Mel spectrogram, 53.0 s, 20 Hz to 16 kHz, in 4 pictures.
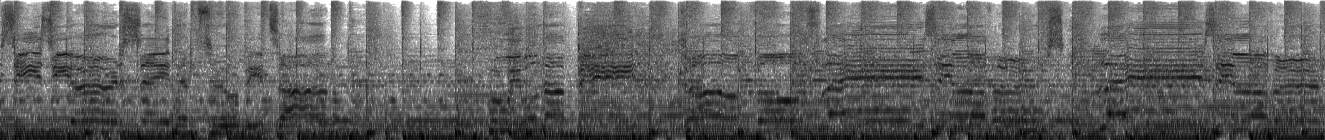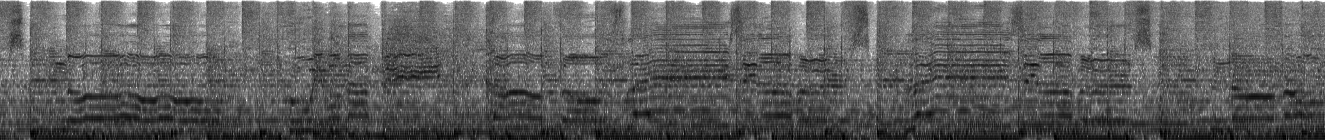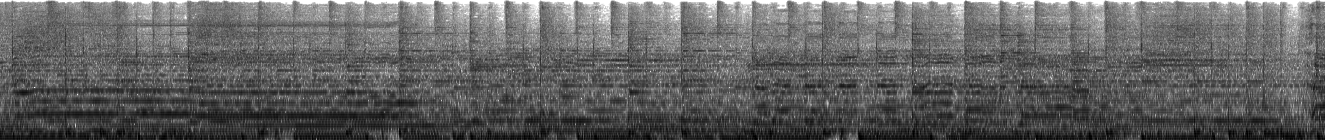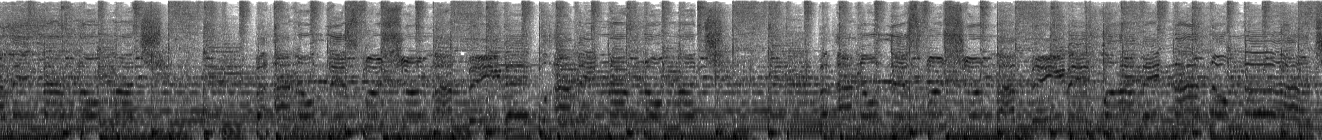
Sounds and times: Singing: 0:00.0 - 0:04.1, 0:04.7 - 0:32.1, 0:33.9 - 0:38.3, 0:39.5 - 0:52.9.

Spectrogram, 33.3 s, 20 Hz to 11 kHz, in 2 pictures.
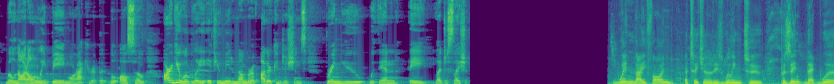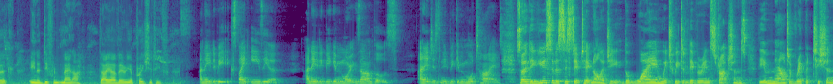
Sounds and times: Speech: 0:00.1 - 0:09.4, 0:12.3 - 0:20.0, 0:20.7 - 0:22.2, 0:22.8 - 0:33.3.

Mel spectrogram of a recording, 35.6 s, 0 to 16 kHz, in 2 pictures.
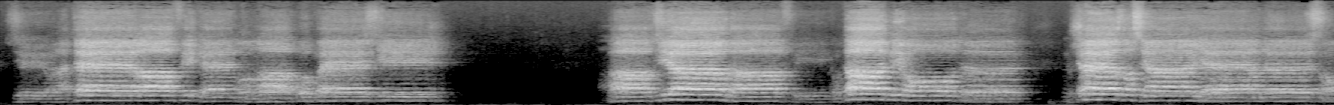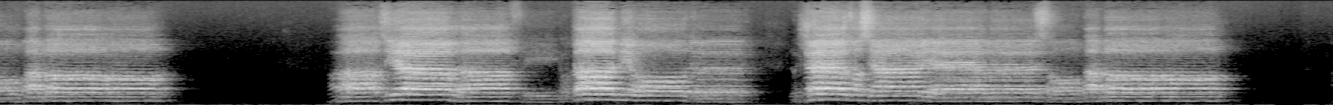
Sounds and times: Mantra: 0:00.1 - 0:06.1, 0:08.0 - 0:20.2, 0:22.2 - 0:34.4.

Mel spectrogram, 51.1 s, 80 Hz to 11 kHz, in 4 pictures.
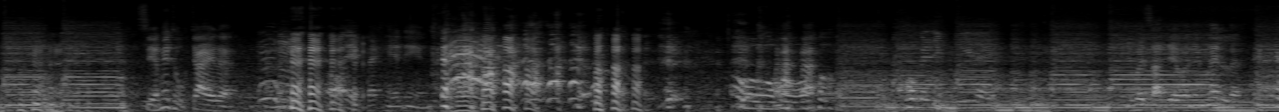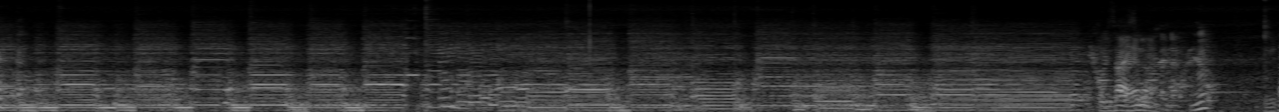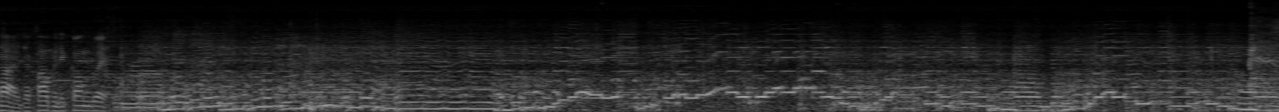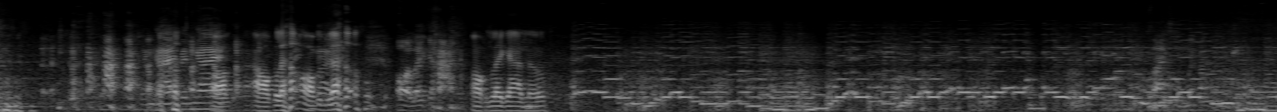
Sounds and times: Music: 0:00.0 - 0:01.4, 0:08.2 - 0:25.4, 0:26.2 - 0:38.6, 0:44.1 - 0:51.1
Speech: 0:01.4 - 0:02.8, 0:09.0 - 0:10.0, 0:11.3 - 0:12.6, 0:23.8 - 0:27.0, 0:39.8 - 0:43.9, 0:49.9 - 0:51.0.

